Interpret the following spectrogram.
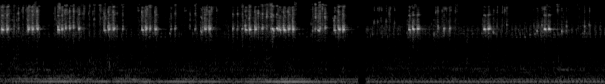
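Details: A cricket's high, clear chirps repeat about twice a second in short pulsed bursts, a soothing nature sound for tinnitus, with a low droning hum beneath that breaks off briefly midway.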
